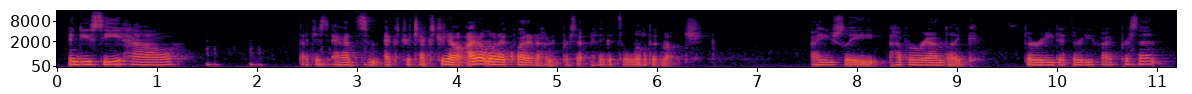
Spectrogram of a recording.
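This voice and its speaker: With vocal fry and a dark, mellow tone, a woman of fairly low pitch talks at a fairly quick pace broken by long, frequent pauses. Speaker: photo editing tutor. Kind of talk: tutorial. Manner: casual, chatty.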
